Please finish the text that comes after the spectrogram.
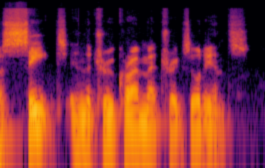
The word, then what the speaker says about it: Mertrix: It's true crime metrics as in metric system.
